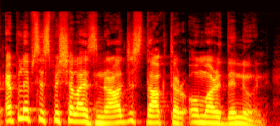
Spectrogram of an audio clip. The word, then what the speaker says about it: Danoun: specialized neurologist Dr Omar de noon the noon is like noon time Dan noon that's how I say my name about a third of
